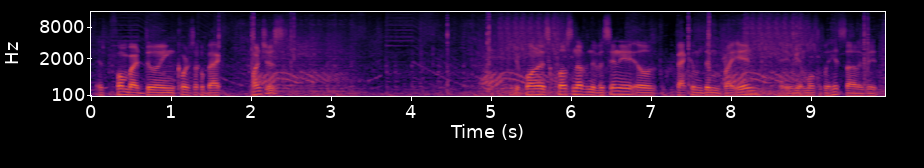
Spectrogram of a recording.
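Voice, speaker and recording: A man's voice: lowish voice, gravelly. A man giving step-by-step tutorial commentary on a fighting game, explaining as a gamer presenting a demo. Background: music.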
